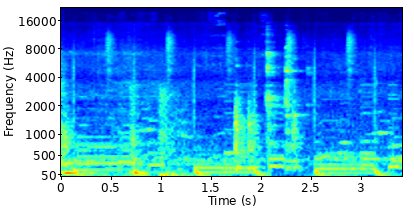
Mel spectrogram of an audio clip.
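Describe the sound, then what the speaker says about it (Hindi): Chicken going into a cooking pan while making chicken shashlik, heard as close, repeated clinks and scrapes of metal utensils against the pan in an irregular rhythm, with no talking. "अब हम इसमें चिकन भी डाल देंगे।"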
